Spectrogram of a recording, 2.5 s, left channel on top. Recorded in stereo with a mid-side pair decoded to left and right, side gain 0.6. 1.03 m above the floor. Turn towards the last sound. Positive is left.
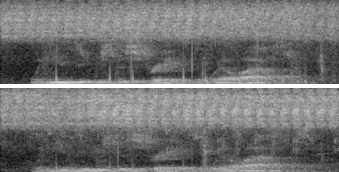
turn(degrees=60)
